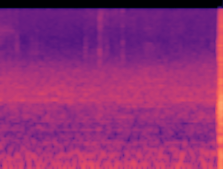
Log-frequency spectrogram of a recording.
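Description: Steady low background hum with faint hiss and no distinct events.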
